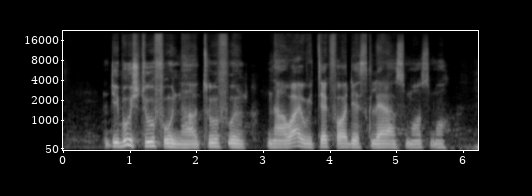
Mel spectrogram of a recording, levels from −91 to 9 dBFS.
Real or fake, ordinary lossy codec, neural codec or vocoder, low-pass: fake; none; autoencoder, 48 kHz, 128 numbers a frame, DAC-VAE, trained on Japanese speech; none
